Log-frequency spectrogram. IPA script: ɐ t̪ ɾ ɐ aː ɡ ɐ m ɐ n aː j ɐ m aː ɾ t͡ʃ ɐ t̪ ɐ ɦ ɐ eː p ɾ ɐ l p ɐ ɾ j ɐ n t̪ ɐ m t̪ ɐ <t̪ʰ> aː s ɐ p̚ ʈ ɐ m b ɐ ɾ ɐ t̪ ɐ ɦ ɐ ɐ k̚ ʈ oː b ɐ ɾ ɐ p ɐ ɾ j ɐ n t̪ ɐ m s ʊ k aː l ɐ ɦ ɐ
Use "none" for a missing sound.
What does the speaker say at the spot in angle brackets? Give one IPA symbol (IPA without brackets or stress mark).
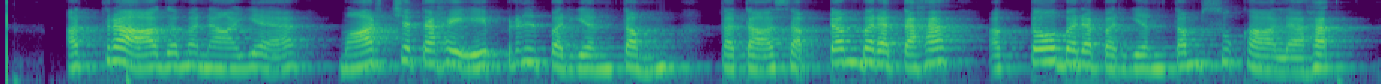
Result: t̪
